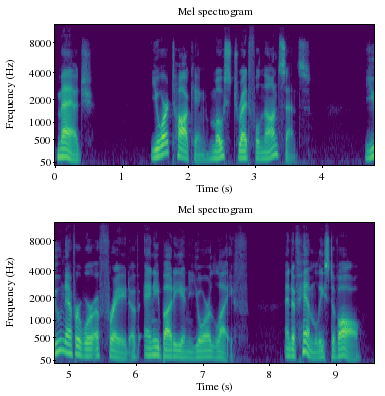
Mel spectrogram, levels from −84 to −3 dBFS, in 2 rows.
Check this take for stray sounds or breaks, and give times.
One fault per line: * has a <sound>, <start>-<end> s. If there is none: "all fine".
all fine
